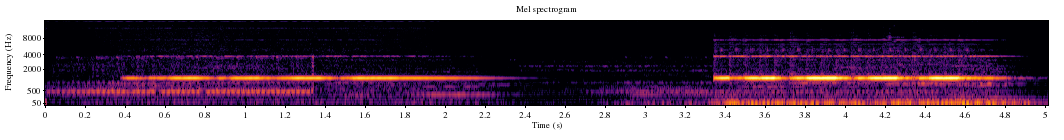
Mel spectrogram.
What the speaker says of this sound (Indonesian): terdengar suara ponsel yang berdering di ruangan yang sama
